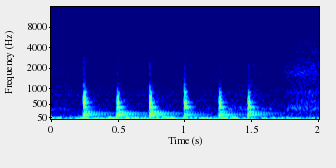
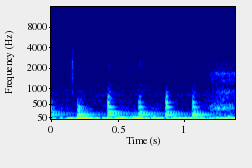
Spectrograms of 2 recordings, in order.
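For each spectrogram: First: hollow, detached ironstone plate. Second: solid attached rock.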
